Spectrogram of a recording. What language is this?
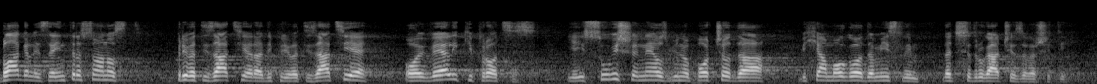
Serbian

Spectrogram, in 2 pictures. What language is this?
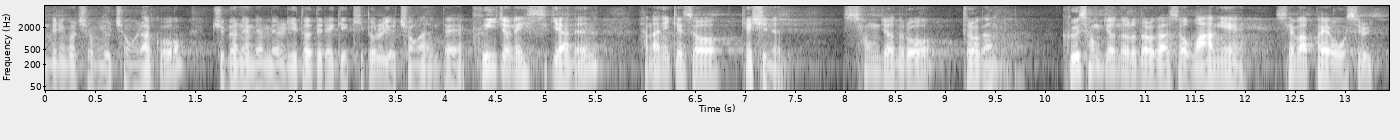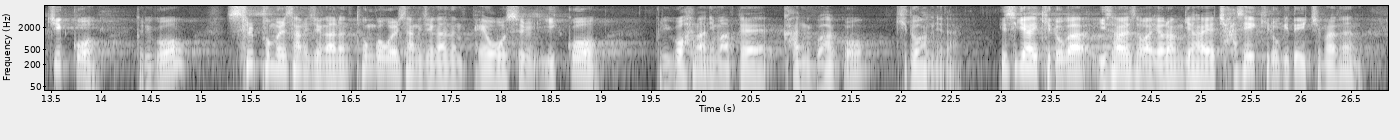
Korean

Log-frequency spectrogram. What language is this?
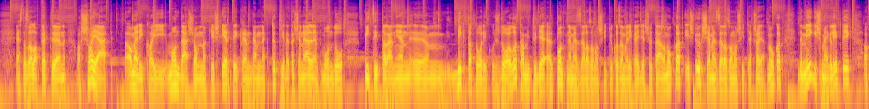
Hungarian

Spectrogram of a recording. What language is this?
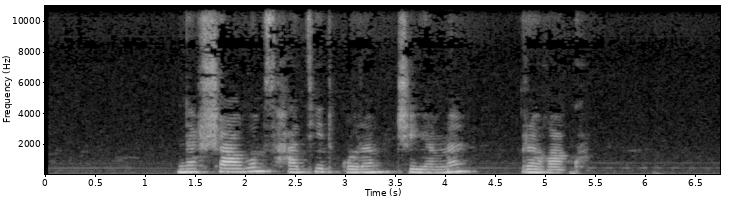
Adyghe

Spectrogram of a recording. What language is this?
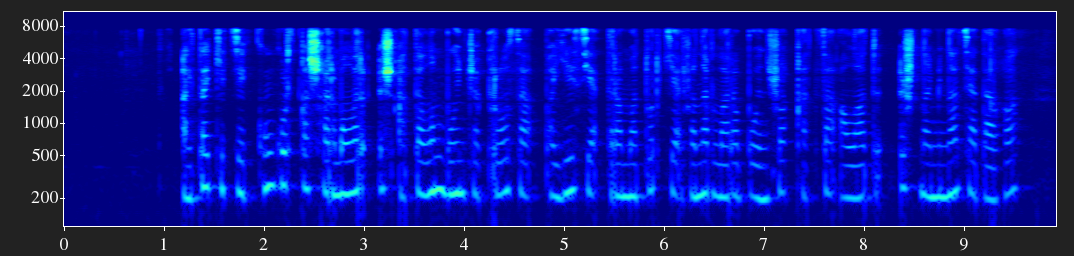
Kazakh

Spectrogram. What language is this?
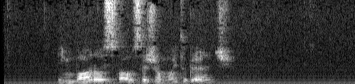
Portuguese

